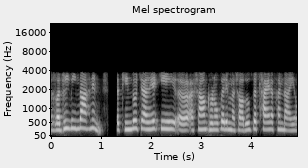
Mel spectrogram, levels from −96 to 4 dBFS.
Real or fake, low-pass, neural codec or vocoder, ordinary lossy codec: fake; 3.6 kHz; codec, 16 kHz, 1 kbps, X-Codec, HuBERT features, trained on LibriSpeech; none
